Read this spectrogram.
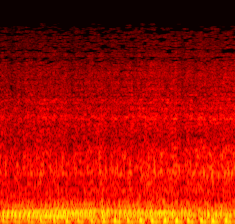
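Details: Honda Vario FI scooter after engine rebuild (destroyed piston replaced): even soft low idle putter with regular firing pulses, no knock or rattle; exhaust no longer smoking, engine normal.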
